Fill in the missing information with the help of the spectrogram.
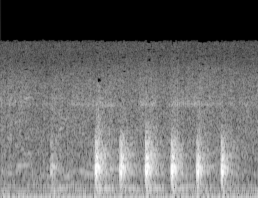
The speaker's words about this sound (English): Medical kit in hand, she dismounts, raps on the door of the tiny cabin.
